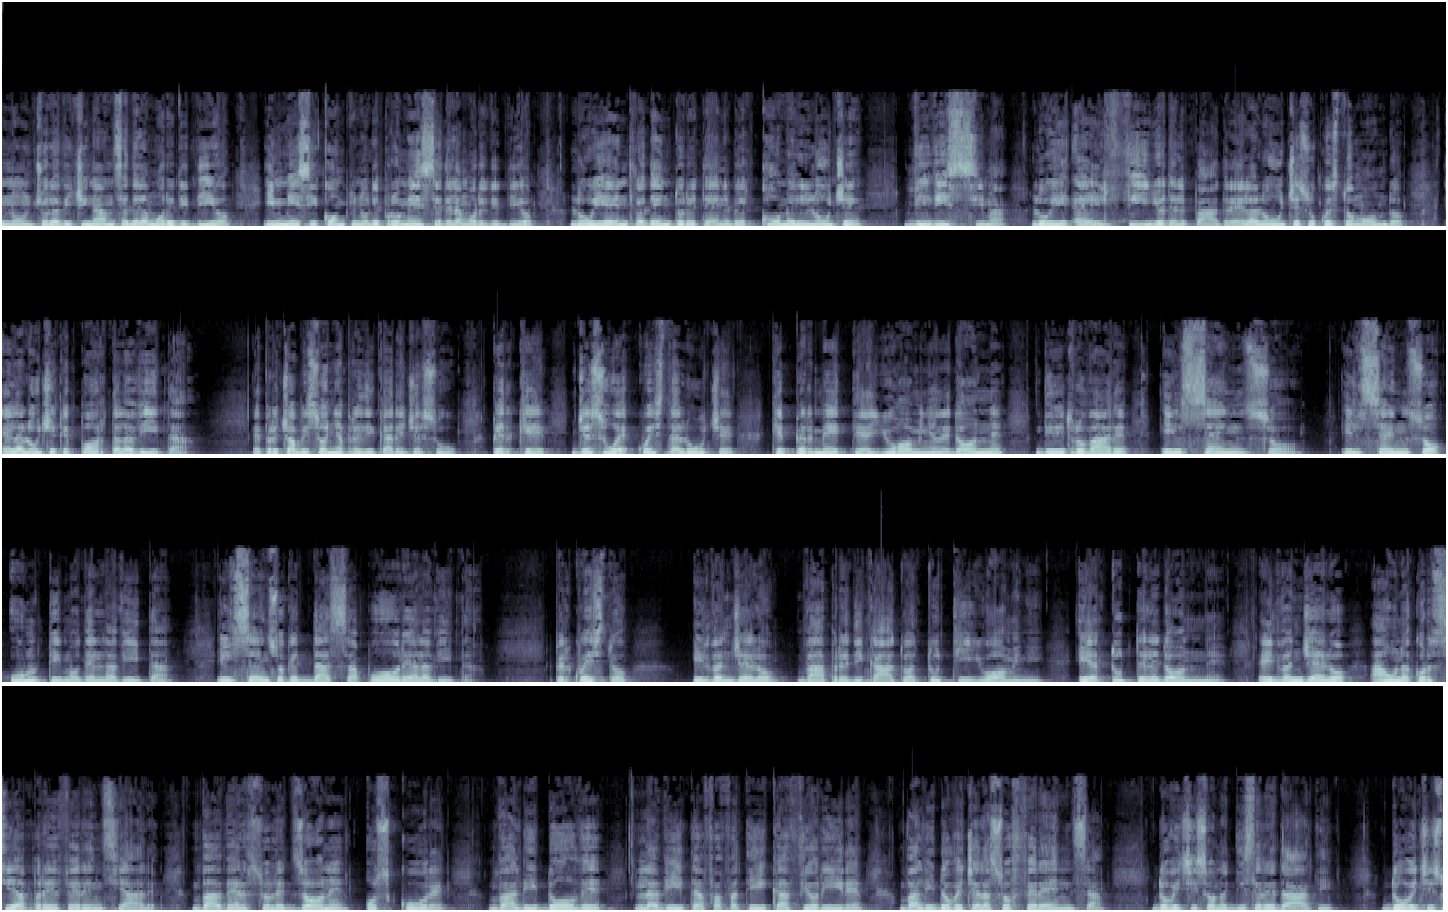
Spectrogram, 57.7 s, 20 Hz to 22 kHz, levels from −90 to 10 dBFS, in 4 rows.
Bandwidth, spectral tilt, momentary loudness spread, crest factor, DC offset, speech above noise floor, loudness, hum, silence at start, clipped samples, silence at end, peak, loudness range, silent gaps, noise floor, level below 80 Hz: 13.5 kHz; -5.5 dB/octave; 10 LU; 14 dB; under 0.1%; 36 dB; -16 LUFS; none; 0 s; under 0.1%; 0 s; -2 dBFS; 4 LU; none; -51 dBFS; -54 dBFS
